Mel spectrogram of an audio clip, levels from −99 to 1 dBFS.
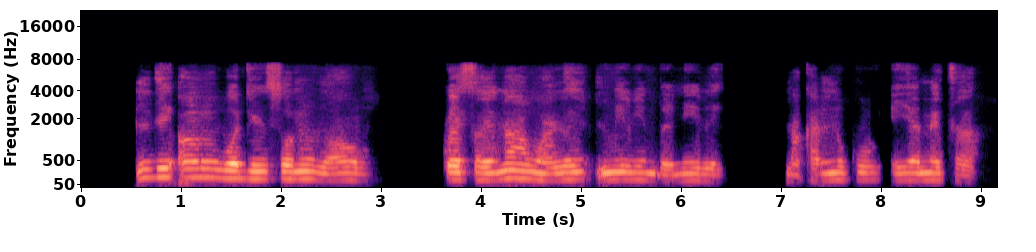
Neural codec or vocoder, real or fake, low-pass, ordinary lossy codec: codec, 44.1 kHz, 2.6 kbps, DAC; fake; 7.2 kHz; none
